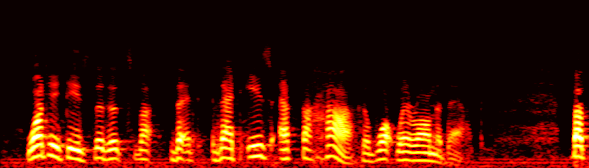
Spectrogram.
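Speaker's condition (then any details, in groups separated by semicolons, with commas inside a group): No condition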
